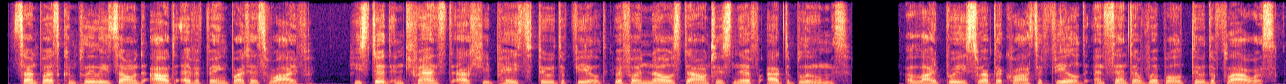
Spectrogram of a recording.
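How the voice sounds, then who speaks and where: A man's voice: on the high side, darkish tone, dry recording, studio quality. A man reading a scripted story aloud as its narrator. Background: faint music.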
